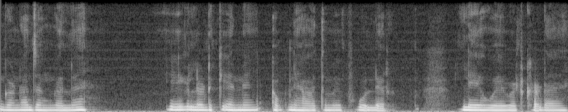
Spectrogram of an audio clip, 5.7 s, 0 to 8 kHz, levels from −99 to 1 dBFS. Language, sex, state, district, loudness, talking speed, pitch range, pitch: Hindi, male, Uttar Pradesh, Muzaffarnagar, -14 LUFS, 160 wpm, 160-180 Hz, 170 Hz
